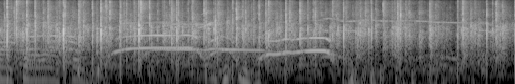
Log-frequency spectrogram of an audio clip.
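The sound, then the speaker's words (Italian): A crowd applauds steadily and fairly loudly for several seconds, dense clapping with a few whistles and cheering voices rising over it. “E questo è l'applauso grazie.”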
